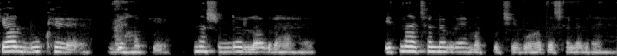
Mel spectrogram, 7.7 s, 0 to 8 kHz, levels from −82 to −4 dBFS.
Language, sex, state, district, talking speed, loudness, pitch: Hindi, female, Jharkhand, Sahebganj, 170 wpm, -24 LUFS, 220 Hz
